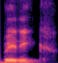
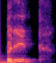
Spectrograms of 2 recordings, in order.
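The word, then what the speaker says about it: בְּרִית: de la primera consonante por eso decimos beric y no brit perit es pacto segundo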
